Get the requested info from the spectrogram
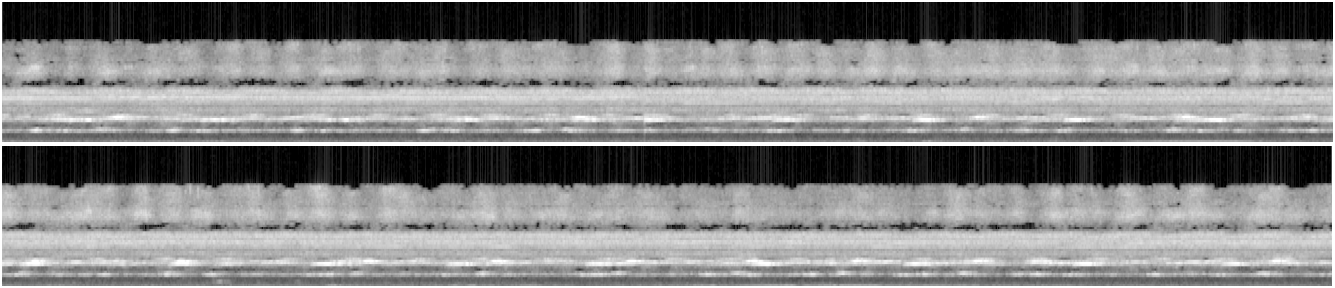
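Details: St. Lucia whistling frogs at night: a chorus of brief two-part whistles recurring roughly every second, layered over continuous high cricket-like buzzing, while gusts of low rumble come and go in the background.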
